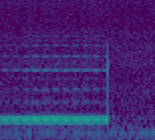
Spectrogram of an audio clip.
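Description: A single steady electronic ringback tone from an outgoing phone call, clear, holding for about a second before cutting off abruptly into quiet line hiss. No voices.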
